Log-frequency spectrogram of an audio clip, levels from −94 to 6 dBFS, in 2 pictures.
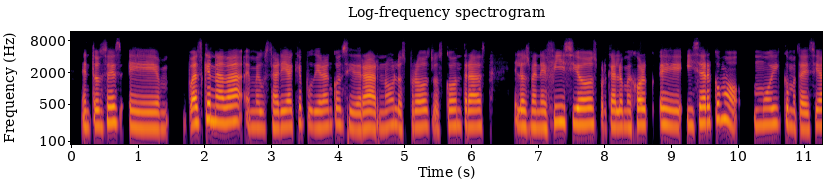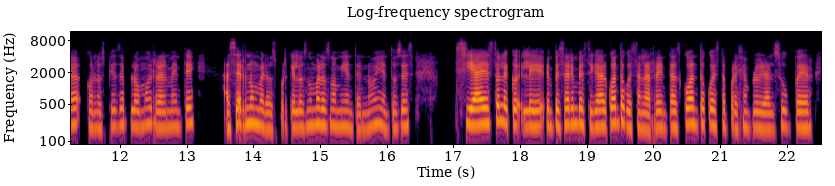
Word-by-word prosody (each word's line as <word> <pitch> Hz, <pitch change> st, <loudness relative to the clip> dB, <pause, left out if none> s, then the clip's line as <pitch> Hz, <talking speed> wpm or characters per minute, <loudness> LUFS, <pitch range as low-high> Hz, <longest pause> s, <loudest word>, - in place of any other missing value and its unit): Entonces, 195 Hz, +4 st, 0 dB
eh, 175 Hz, -2 st, -1 dB, 0.4 s
más 215 Hz, 0 st, +5 dB
que 260 Hz, -, +5 dB
nada, 230 Hz, 0 st, +4 dB
me 185 Hz, 0 st, -5 dB
gustaría 185 Hz, +1 st, -2 dB
que 220 Hz, +3 st, -5 dB
pudieran 190 Hz, -1 st, -3 dB
considerar, 180 Hz, -3 st, 0 dB
¿no?, 185 Hz, +3 st, -5 dB
los 180 Hz, -4 st, -5 dB
pros, 190 Hz, +1 st, -2 dB
los -, -, -9 dB
contras, 195 Hz, -1 st, -1 dB, 0.4 s
los 195 Hz, -2 st, -1 dB
beneficios, 210 Hz, +3 st, +1 dB
porque 190 Hz, -, -4 dB
a -, -, +2 dB
lo 190 Hz, 0 st, 0 dB
mejor, 205 Hz, +2 st, +1 dB, 0.2 s
eh, 200 Hz, -3 st, +1 dB
y 205 Hz, -1 st, -5 dB
ser 220 Hz, +2 st, +3 dB
como 260 Hz, -1 st, 0 dB, 0.2 s
muy, 210 Hz, +1 st, -3 dB
como 205 Hz, -4 st, -4 dB
te 180 Hz, -, -3 dB
decía, 200 Hz, +5 st, 0 dB
con 185 Hz, -2 st, -6 dB
los 175 Hz, -1 st, -7 dB
pies 195 Hz, -1 st, -7 dB
de 210 Hz, 0 st, -2 dB
plomo 195 Hz, +1 st, -3 dB
y -, -, -1 dB
realmente 185 Hz, +3 st, -2 dB, 0.4 s
hacer 200 Hz, +5 st, +2 dB
números, 195 Hz, -6 st, 0 dB
porque 185 Hz, -2 st, -5 dB
los 185 Hz, 0 st, -1 dB
números 200 Hz, 0 st, 0 dB
no 195 Hz, -1 st, -2 dB
mienten, 180 Hz, -3 st, -6 dB
¿no?, 185 Hz, +3 st, -5 dB
y 215 Hz, -, -3 dB
entonces, 190 Hz, +2 st, -5 dB, 0.7 s
si 210 Hz, -2 st, +3 dB
a 205 Hz, +1 st, +10 dB
esto 215 Hz, +3 st, +4 dB
le 225 Hz, -3 st, +3 dB
co 205 Hz, -, +2 dB
le 190 Hz, +1 st, +1 dB
empezar 200 Hz, +1 st, +2 dB
a -, -, +4 dB
investigar 190 Hz, -3 st, +2 dB
¿cuánto 220 Hz, +2 st, +4 dB
cuestan 180 Hz, -1 st, -2 dB
las 165 Hz, 0 st, +2 dB
rentas, 180 Hz, 0 st, -1 dB
cuánto 210 Hz, -1 st, +3 dB
cuesta, 195 Hz, -1 st, -1 dB
por 175 Hz, -, -4 dB
ejemplo, 180 Hz, +1 st, -4 dB
ir 175 Hz, -, -1 dB
al 170 Hz, 0 st, -3 dB
súper?, 180 Hz, 0 st, -1 dB
190 Hz, 175 wpm, -23 LUFS, 185-210 Hz, 0.7 s, a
